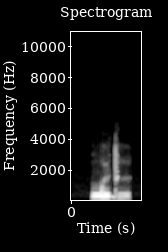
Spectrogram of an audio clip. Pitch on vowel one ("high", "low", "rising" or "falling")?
high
